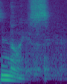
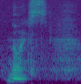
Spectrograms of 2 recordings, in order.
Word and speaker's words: gneiss: that i'm talking about is nice it's not spelt the usual way it's spelt g-n-e-i-s-s after the rock nice and i've just got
